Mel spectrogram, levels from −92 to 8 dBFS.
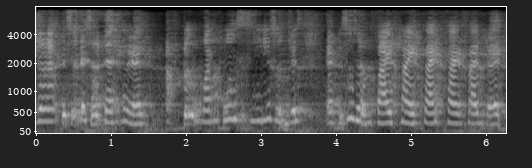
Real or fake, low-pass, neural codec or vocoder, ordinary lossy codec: fake; 7.2 kHz; codec, 24 kHz, 1 kbps, SNAC; none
